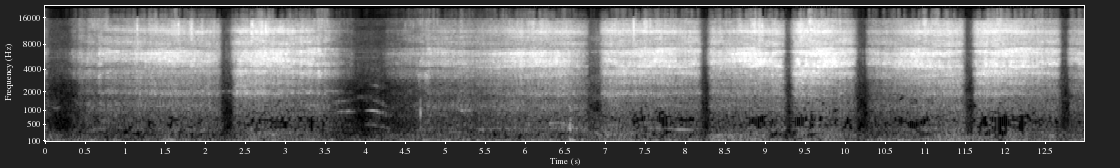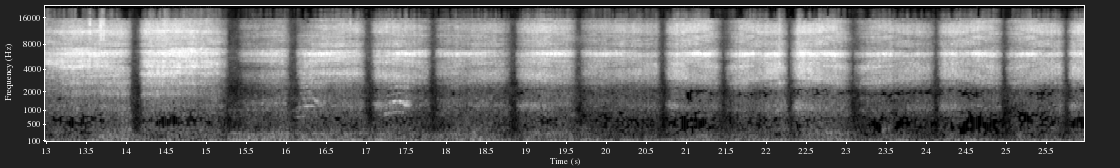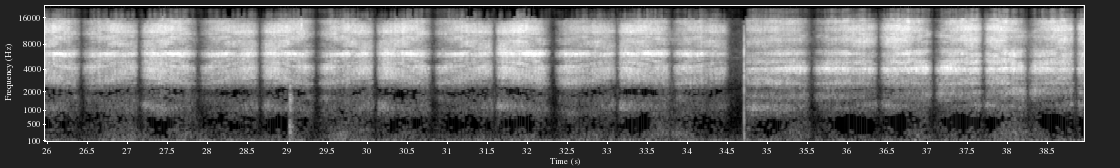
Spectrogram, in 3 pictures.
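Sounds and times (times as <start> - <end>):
knife blade rasping on abrasive: 24.7 - 38.9.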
